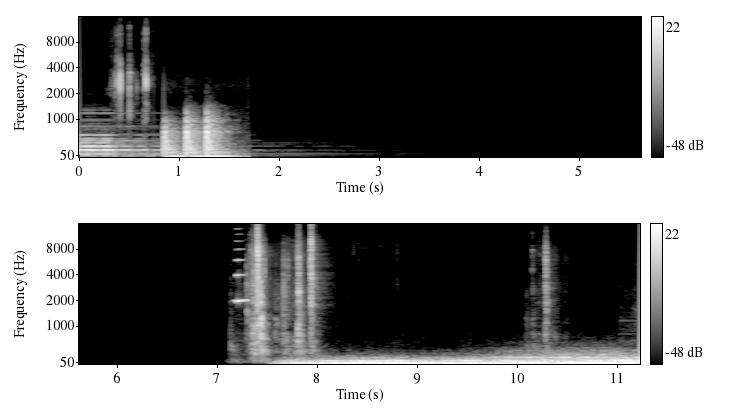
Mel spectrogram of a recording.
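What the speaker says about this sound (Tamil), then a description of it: "அந்த கதாசிரியன் வீட்டின் கதவில் தக் தக் என்ற சத்தம் வந்தது." Knocking on a house door at night in a Tamil thriller short film: a few sharp raps at the start, then dead silence, then another cluster of hard knocks followed by a low rumbling hum.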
